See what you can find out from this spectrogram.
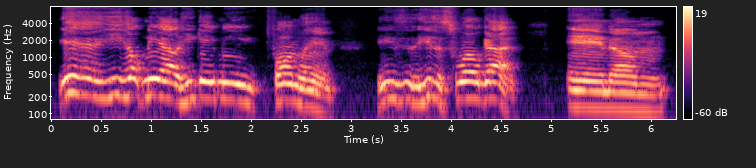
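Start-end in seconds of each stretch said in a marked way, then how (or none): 0.1-4.6 slow, high-pitched mock testimonial; courtroom supporters. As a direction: stretch it out like an admiring townsperson. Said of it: "People in the courtroom are like".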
